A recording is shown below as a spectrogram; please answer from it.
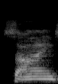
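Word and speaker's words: Saenz: director a woman named rita signs i believe is the way her last name is pronounced she used to be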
